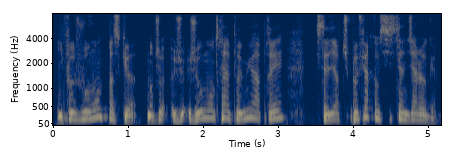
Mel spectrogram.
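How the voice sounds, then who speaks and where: A man's voice: a little high, fast talker, no echo, clean studio sound. A man hosting a casual live stream, chatting with viewers in a loose, hesitant way with lots of fillers and curse words. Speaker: host.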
